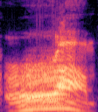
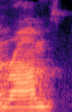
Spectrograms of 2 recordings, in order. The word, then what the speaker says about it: Rahm: At the tippity tip top, you have John Rahm. 5.5-1. Can you argue that this is a good bet? – Roll that R on John Rahm.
